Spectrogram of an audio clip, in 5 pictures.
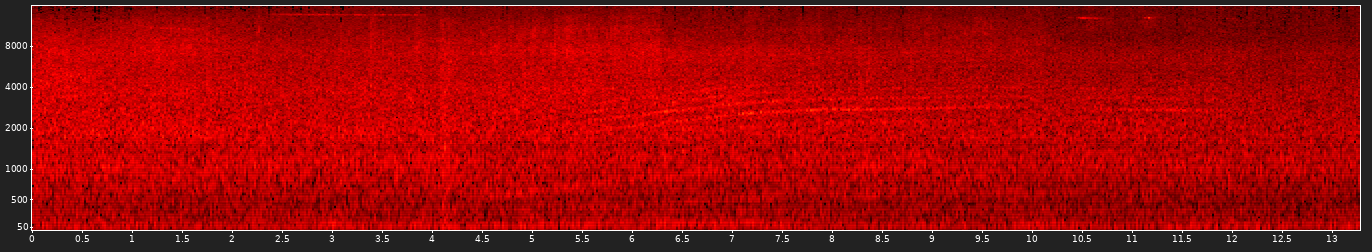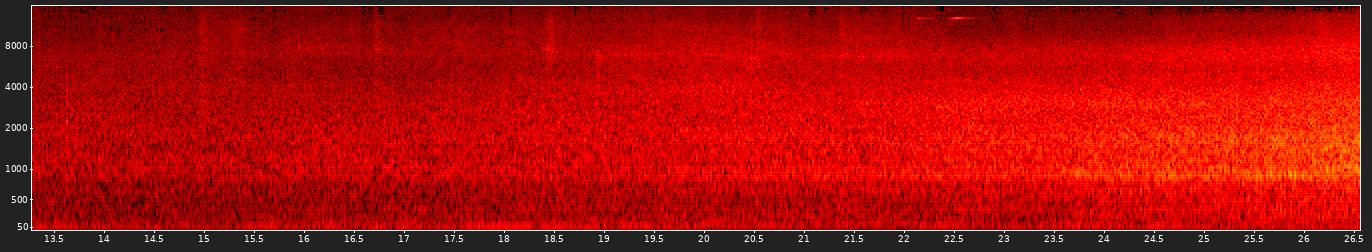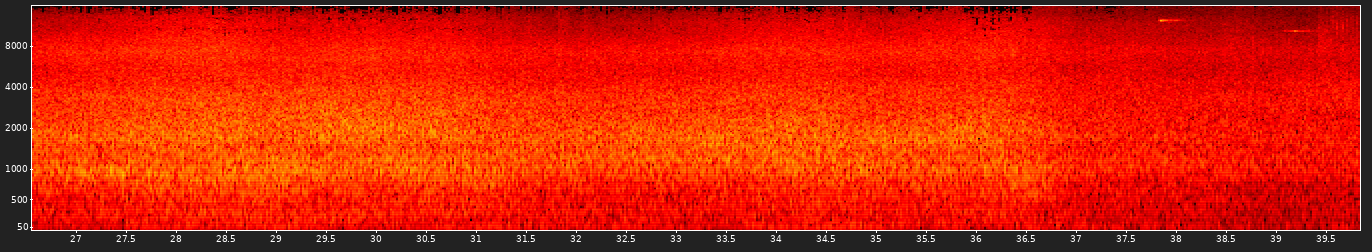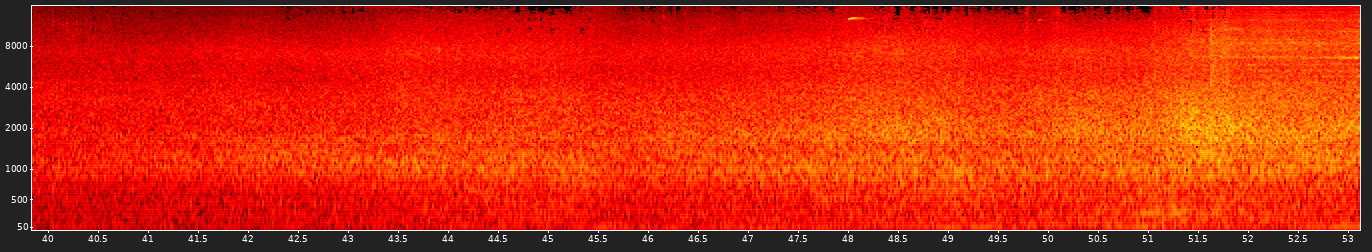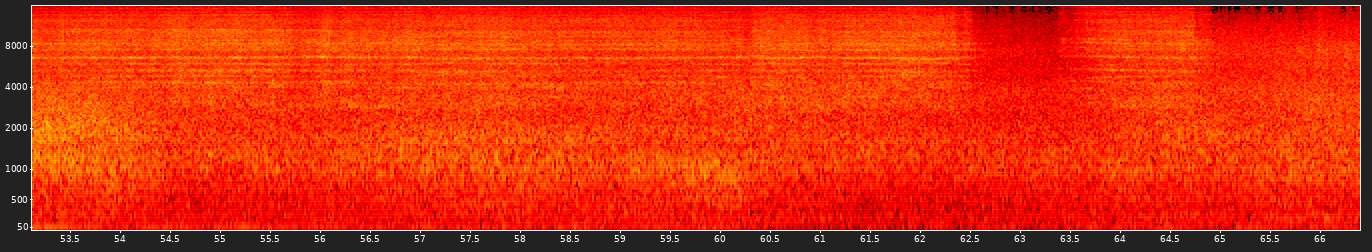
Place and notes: Rotterdam, s Gravendijkwal, Rotterdam, Netherlands - s Gravendijkwal
Recording of the s Gravendijkwal´s tunnel. Cars of different types and sizes. Recorded with zoom H8
Zuid-Holland, Nederland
